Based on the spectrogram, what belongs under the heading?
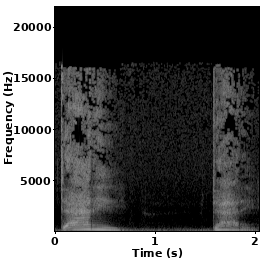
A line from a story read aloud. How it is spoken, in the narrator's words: yell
